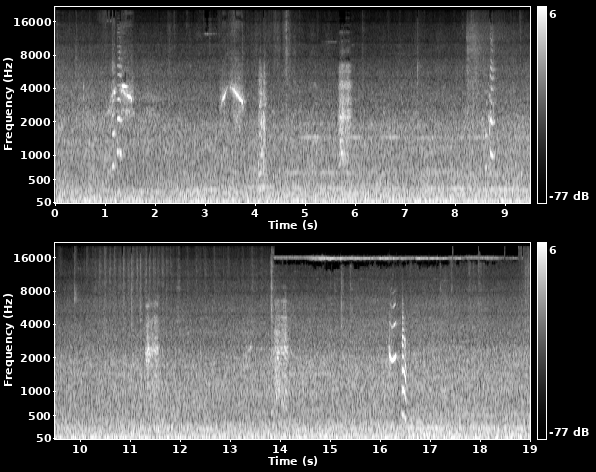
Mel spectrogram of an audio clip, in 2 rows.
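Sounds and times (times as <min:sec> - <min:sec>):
parrots giving harsh calls: 0:13.8 - 0:14.4, 0:16.1 - 0:16.8.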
